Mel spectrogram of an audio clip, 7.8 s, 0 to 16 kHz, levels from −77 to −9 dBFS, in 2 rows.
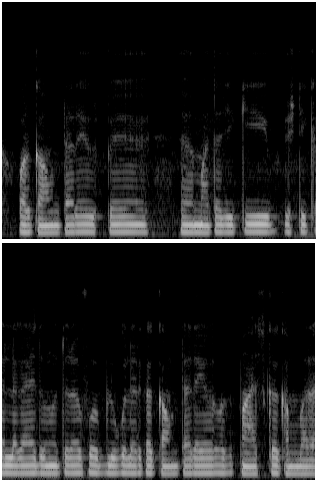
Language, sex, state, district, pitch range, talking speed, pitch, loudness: Hindi, male, Bihar, East Champaran, 110-115 Hz, 170 wpm, 115 Hz, -33 LUFS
